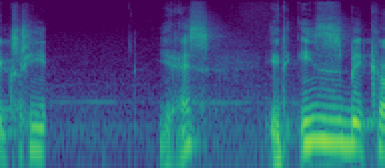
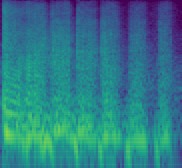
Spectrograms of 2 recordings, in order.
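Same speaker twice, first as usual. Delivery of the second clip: imitated snorting laugh, higher; 5 semitones higher than usual. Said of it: "Haribo was still snorting away like mad".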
